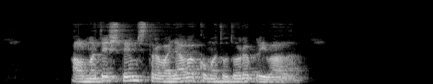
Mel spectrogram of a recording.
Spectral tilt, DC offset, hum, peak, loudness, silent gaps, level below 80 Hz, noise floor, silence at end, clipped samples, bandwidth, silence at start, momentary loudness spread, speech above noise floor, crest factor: -6 dB/octave; under 0.1%; none; -2 dBFS; -14 LUFS; none; -52 dBFS; -83 dBFS; 1.3 s; under 0.1%; 7.8 kHz; 0.7 s; 7 LU; 69 dB; 16 dB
